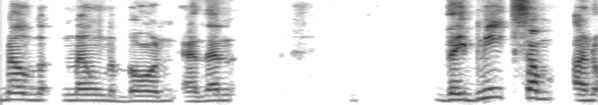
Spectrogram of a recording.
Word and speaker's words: Melniboné: I think it's Melniboné. Melniboneans. Pronounce it like a French person. Right. I always said Melnibone, and then they meet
